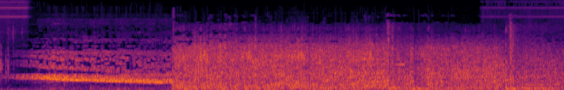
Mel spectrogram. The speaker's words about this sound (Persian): در همین حال به دنبال ادامه حملات موشکی از سمت غزه به اسرائیل، ظهر روز دوشنبه صدای آژیر در مناطق مختلفی از تل آویو به گوش رسید و ویدیوهایی در شبکه‌های اجتماعی از انفجار دست کم یک موشک در اطراف فرودگاه بن گوریون این شهر منتشر شد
